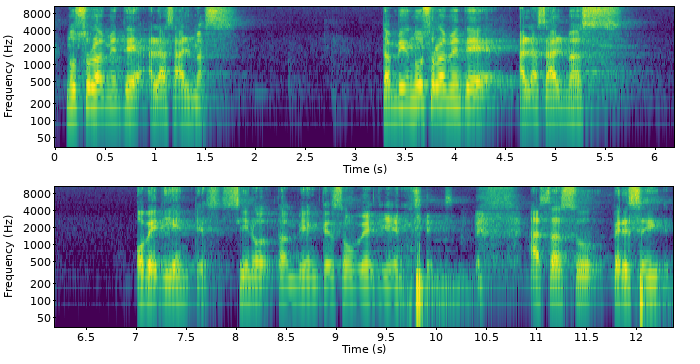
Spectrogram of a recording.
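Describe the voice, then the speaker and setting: Slow, lively pastor preaching. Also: male voice, mid-range voice, big-room sound. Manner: simple broken Spanish, rhetorical questions, acts out dialogues. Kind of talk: sermon. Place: church.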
